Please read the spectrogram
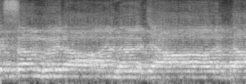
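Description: Men's voices chanting an Urdu noha, a Muharram lament, over microphones, holding long, slowly wavering sung notes.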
